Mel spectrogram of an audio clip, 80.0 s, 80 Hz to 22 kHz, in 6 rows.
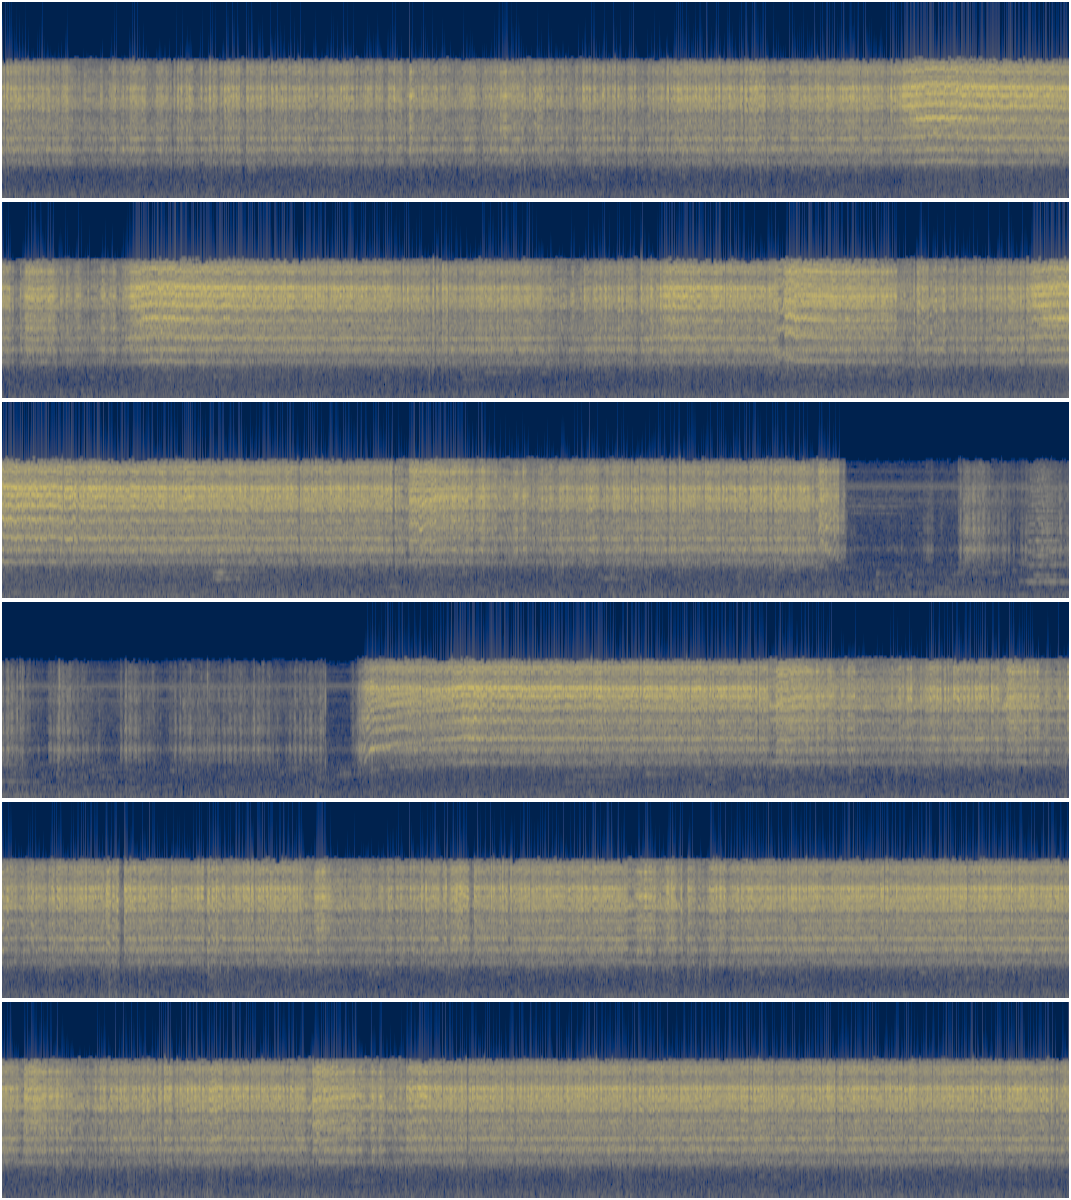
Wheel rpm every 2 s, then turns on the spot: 200, 200, 200, 200, 200, 200, 190, 200, 200, 200, 200, 200, 200, 190, 200, 200, 200, 200, 140, 20, 20, 20, 100, 200, 200, 200, 200, 190, 200, 200, 200, 200, 200, 200, 200, 200, 200, 200, 200, 200.
38-44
